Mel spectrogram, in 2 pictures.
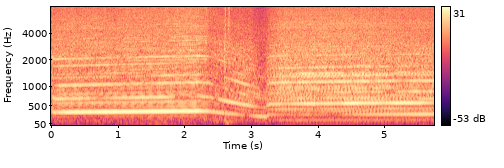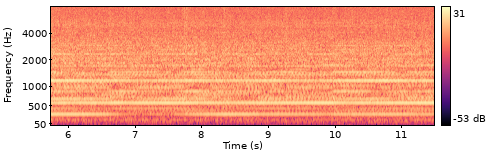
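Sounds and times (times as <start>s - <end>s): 
vehicles cruising: 0.0s - 11.4s.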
